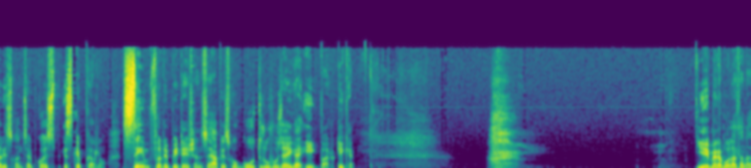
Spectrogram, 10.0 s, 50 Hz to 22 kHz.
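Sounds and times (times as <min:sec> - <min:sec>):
man sighing: 0:06.5 - 0:07.3.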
